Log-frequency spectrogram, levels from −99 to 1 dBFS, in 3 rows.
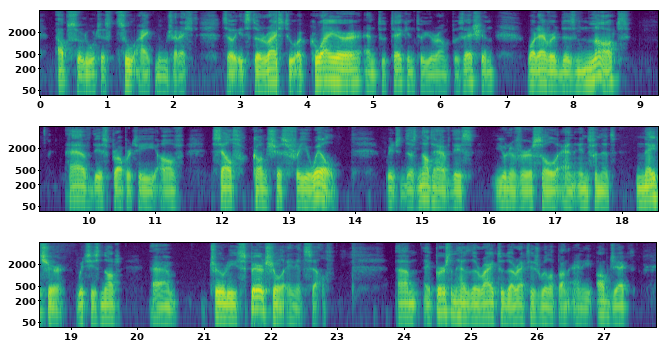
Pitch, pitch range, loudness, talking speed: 80 Hz, 75-85 Hz, -19 LUFS, 120 wpm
